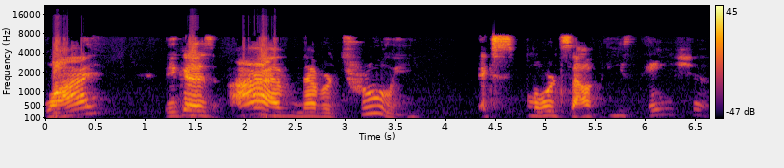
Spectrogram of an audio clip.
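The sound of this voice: A man at a very slow pace, fairly high in pitch for a man, with a fairly bright tone, a slightly husky edge and lively intonation.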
